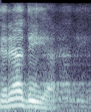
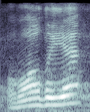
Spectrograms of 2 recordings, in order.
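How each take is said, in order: First: The r sound is light and thin. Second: The r sound is heavy and full. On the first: The speaker calls it wrong. "بقولش رادية" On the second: The speaker calls it right. "تفخم إذا كانت مفتوحة زي راضية"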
